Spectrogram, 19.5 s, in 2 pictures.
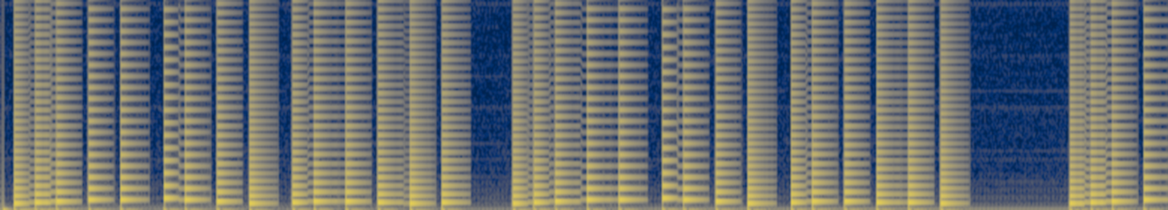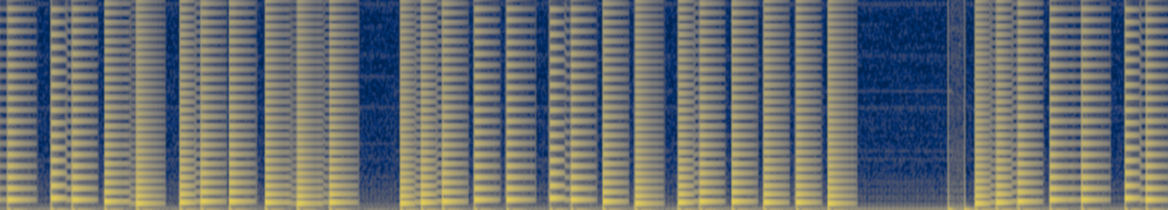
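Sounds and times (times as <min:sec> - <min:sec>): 
SID CSG8580R5 sound chip music: 0:00.1 - 0:08.1, 0:08.9 - 0:16.9, 0:17.8 - 0:19.4.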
